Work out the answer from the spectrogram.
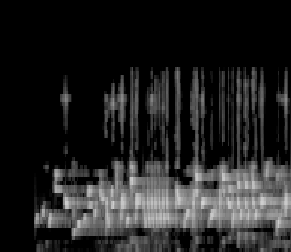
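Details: Canto campero song of an Algerian goldfinch: after a short pause it launches into a rapid, rising flow of high twittering and trilled notes, dense and unbroken, in silence otherwise.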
